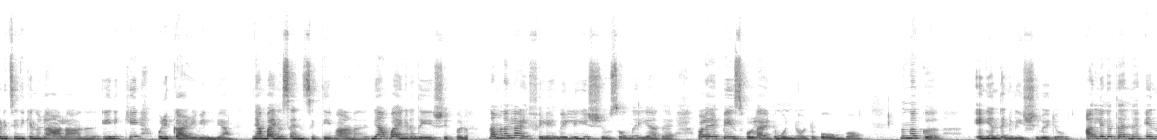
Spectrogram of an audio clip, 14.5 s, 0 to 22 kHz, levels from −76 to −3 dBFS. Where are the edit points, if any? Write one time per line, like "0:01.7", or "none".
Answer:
0:05.8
